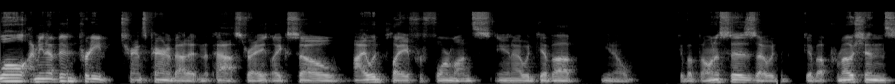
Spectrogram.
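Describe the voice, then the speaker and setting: Over a quiet background, a man with a very deep, low pitch talks at a fairly quick pace with lively intonation. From Southern California, Orange County. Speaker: amateur golfer. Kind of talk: casual interview.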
